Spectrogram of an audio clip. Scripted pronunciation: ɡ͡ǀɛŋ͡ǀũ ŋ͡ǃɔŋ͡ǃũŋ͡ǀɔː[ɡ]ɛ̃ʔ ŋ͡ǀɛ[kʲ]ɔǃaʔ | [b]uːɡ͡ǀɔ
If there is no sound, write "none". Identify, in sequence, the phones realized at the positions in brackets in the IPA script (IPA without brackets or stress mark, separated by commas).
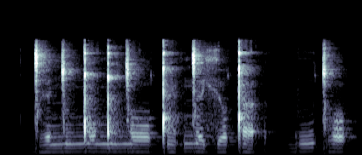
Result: ǃ, xʲ, b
